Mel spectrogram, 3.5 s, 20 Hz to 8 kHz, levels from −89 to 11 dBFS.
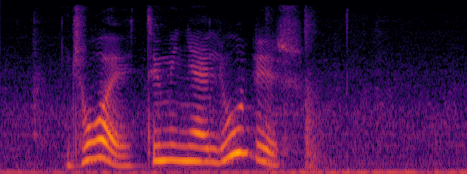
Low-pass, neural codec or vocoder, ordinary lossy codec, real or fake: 7.2 kHz; none; AAC, 32 kbps; real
